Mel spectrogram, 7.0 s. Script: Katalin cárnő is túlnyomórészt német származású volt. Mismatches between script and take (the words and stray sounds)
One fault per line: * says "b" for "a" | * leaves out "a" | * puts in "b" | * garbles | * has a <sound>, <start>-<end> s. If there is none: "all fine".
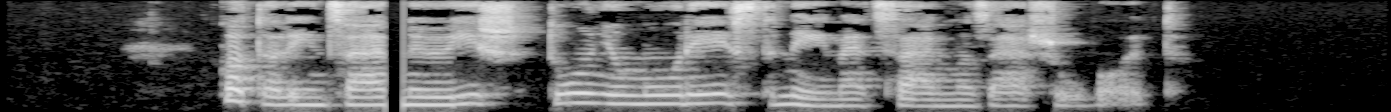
* has a dropout, 1.9-2.0 s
